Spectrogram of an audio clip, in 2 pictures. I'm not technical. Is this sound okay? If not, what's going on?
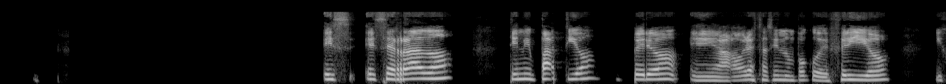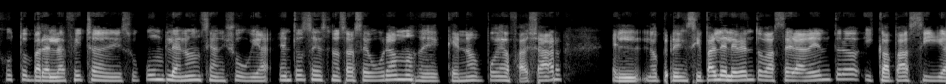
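No. Twice, at 5.47 s and 13.57 s, there is short concealed packet loss: a moment of speech, 40 ms and then 20 ms, arrived too late and was patched over. Unlike a dropout, it leaves no silence, only a brief smear or blip.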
